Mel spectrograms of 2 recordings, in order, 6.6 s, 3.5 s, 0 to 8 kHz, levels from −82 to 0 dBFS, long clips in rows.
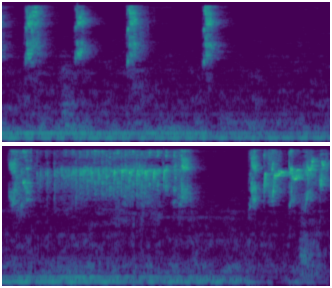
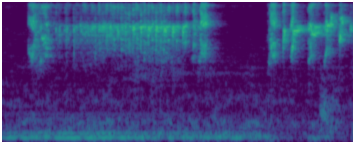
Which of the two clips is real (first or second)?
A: first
